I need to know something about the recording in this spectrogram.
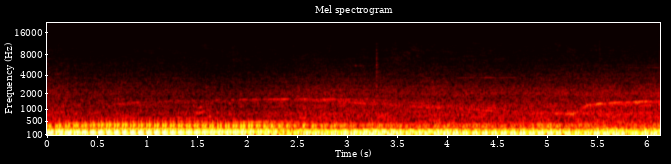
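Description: Heavy truck engines rumble steadily nearby.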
